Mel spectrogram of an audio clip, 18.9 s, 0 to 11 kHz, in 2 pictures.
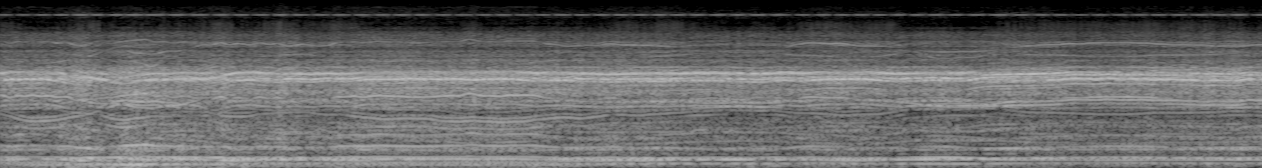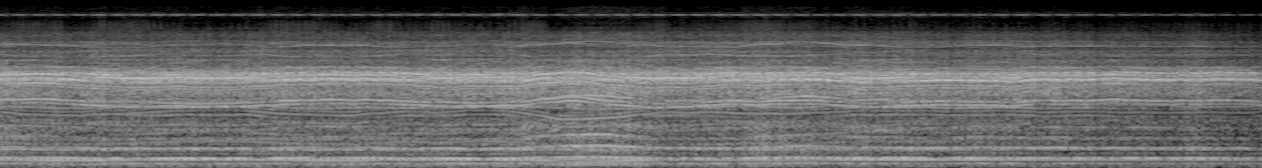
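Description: DJI Phantom 1 quadcopter's electric motors and propellers whining steadily, heard up close from the camera mounted on the drone. The pitch wavers as the motor speeds change, most noticeably about a second in and again near two-thirds of the way through.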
